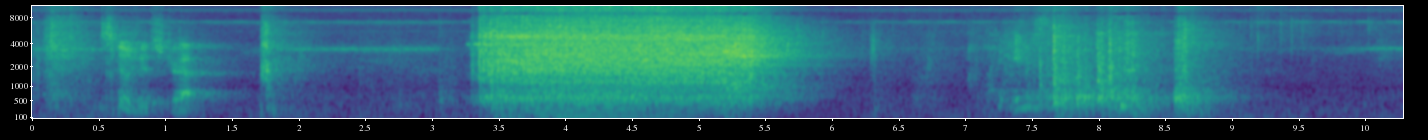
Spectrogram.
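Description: A power tool runs in one loud, steady burst of about two seconds, starting a little over three seconds in and then dying away.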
